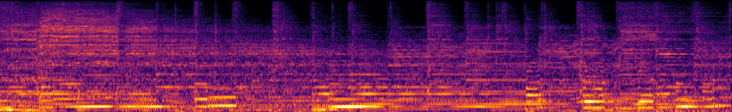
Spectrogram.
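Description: Instrumental intro of a pop-rock song: a guitar melody over the band, with a drum kit played along, sticks hitting drums and cymbals in a steady beat.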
